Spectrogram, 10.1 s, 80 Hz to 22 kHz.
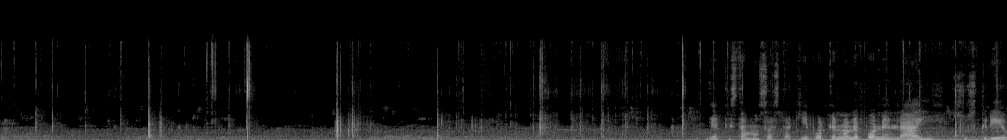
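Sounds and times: dried chiles crackling when torn: 0.0 - 7.1.

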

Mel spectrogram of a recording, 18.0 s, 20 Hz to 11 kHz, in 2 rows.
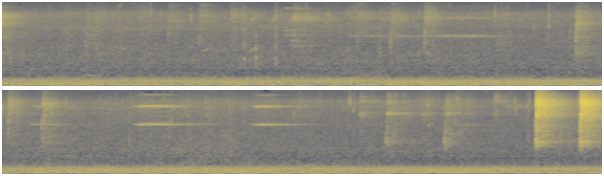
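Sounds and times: low motor hum: 0.0 - 18.0.

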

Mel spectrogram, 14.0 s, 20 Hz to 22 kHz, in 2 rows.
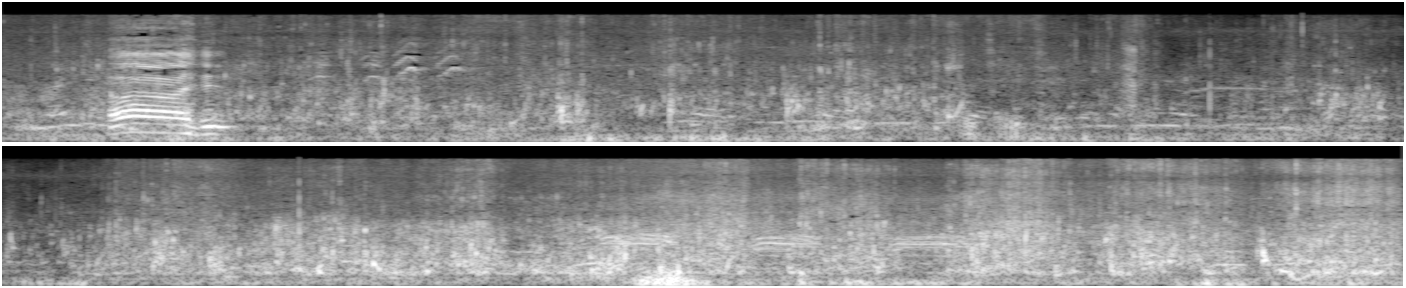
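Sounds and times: water moving: 0.0 - 14.0
wind blowing on microphone: 10.0 - 11.8.

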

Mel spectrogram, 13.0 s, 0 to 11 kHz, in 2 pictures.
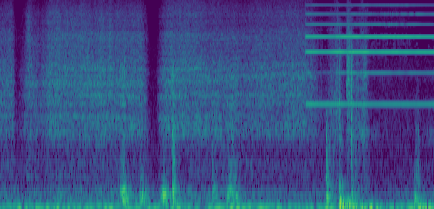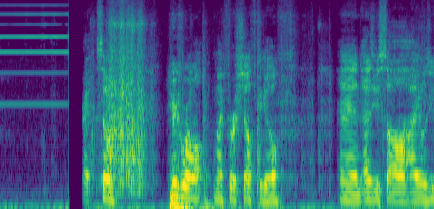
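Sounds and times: stud finder scraping on drywall: 0.0 - 4.6
steady high beep: 4.6 - 7.6.

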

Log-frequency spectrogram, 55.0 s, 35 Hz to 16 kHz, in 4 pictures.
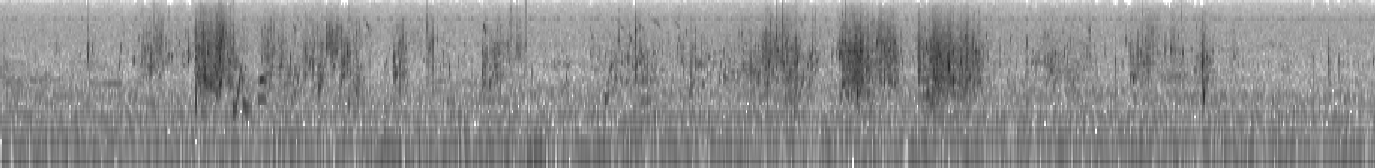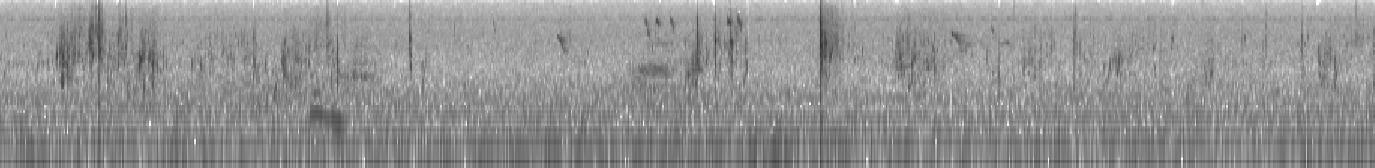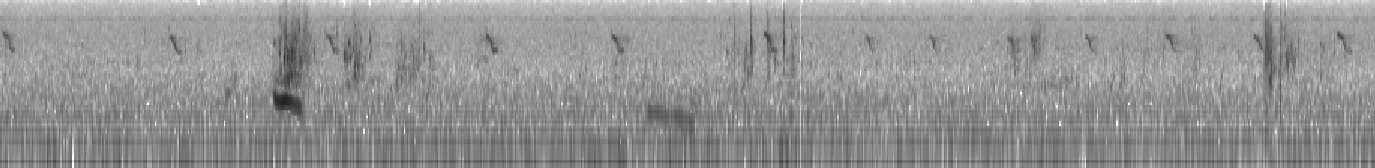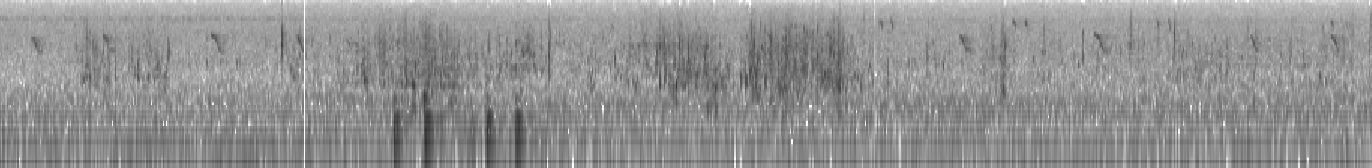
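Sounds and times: muddy water sloshing and splashing: 0.8 - 18.2, 20.0 - 28.2, 29.6 - 32.5, 34.0 - 35.6, 37.3 - 54.9
small drips and clicks: 13.1 - 13.5, 20.6 - 21.2, 34.8 - 35.6, 43.9 - 44.4, 52.0 - 53.2.

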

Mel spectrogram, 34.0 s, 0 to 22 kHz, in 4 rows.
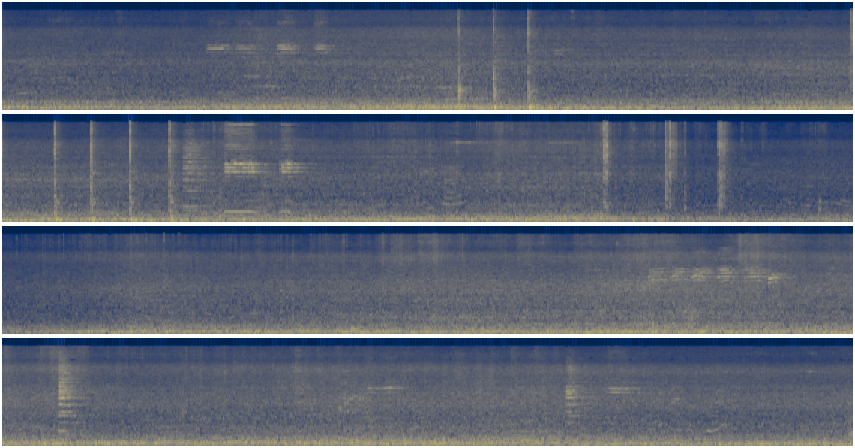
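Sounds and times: street traffic rumble: 0.0 - 34.0
sharp knocks: 8.5 - 10.4.

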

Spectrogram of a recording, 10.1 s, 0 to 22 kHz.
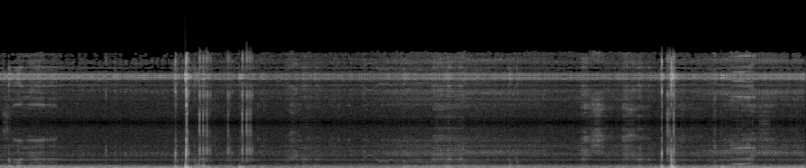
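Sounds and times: car engine and tyre rumble: 0.0 - 10.0.

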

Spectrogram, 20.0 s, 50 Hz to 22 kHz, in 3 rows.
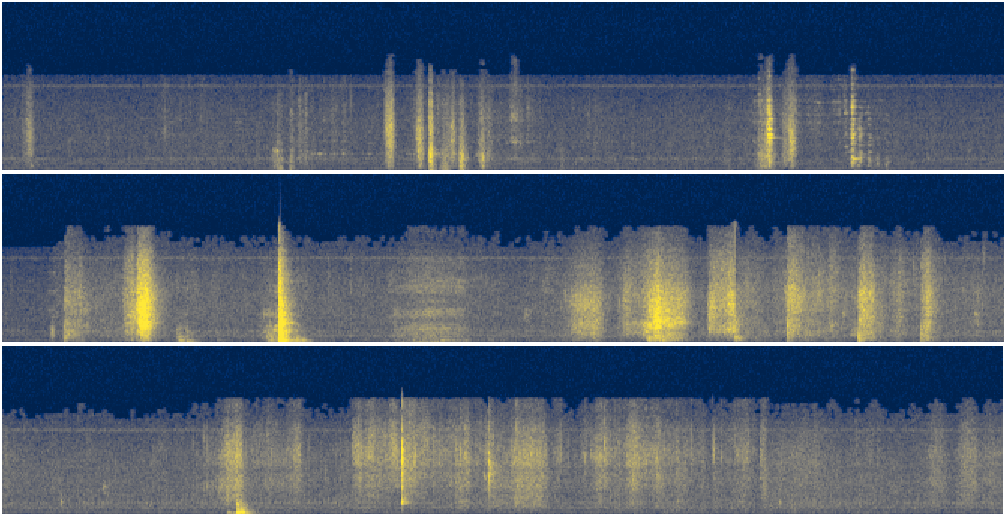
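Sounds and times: handling rustle: 14.8 - 20.0.

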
